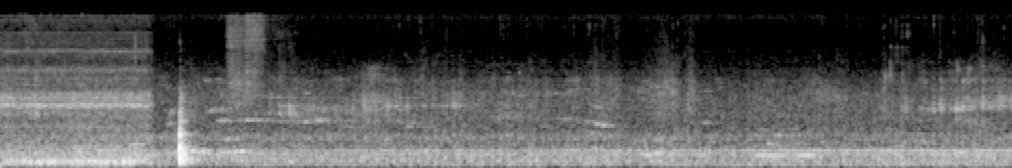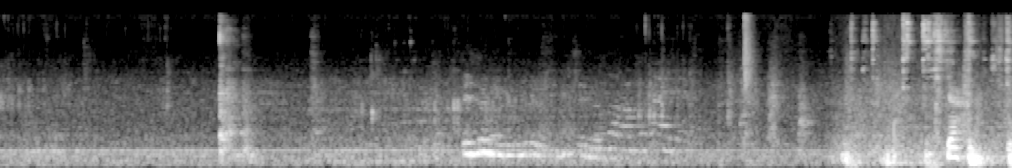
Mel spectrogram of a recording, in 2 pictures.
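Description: Turkish coffee being poured from a cezve into small porcelain cups, a soft pouring over a low steady hum, with a couple of sharp clinks of china. Voices come in near the end.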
